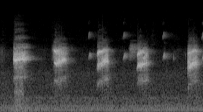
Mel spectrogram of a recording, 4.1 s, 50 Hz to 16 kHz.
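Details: Australian magpies, one adult leading a juvenile, at a backyard birdbath in Sydney on a 43° Celsius heat-wave day, 9 December 2023; five rough, buzzy squawks repeated roughly every 0.8 seconds, with faint high chirps from other birds in the gaps.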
